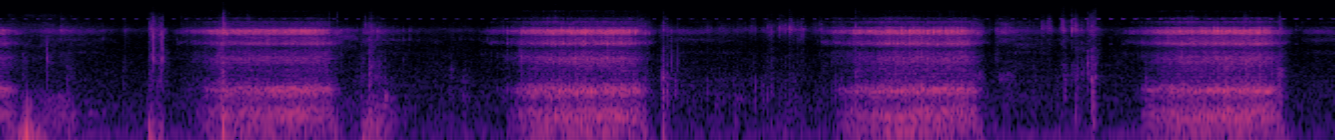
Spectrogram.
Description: Obnoxious snoring, cigarette in mouth LOL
